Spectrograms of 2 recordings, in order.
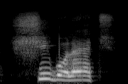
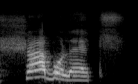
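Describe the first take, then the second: First: The first syllable has the vowel 'i'. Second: The first syllable has the vowel 'a'. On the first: The speaker calls it wrong. "Não era chibolete" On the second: The speaker calls it right. "era a palavra chabolete"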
